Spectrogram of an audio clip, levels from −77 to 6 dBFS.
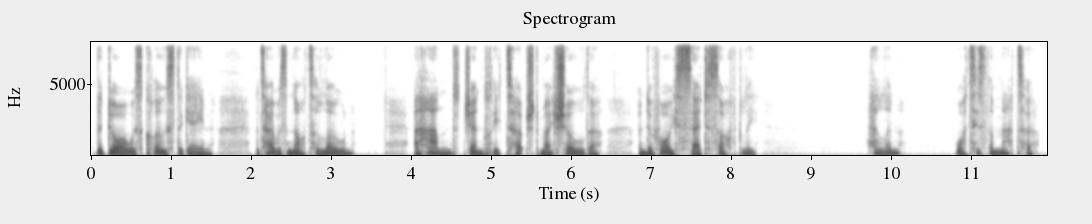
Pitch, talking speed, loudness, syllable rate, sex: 180 Hz, 120 wpm, -20 LUFS, 4.6 syllables/s, female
